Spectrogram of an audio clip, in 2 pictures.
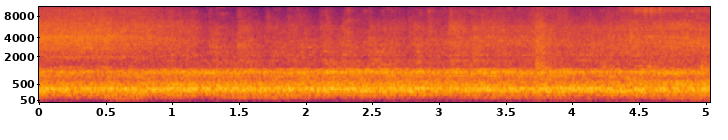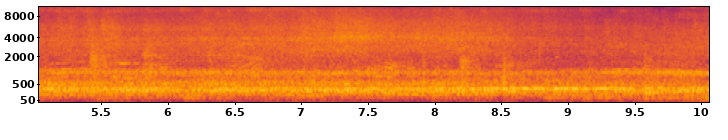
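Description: Shakers and djembes played together in a dense, steady wash of sound with no clear separate beats.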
